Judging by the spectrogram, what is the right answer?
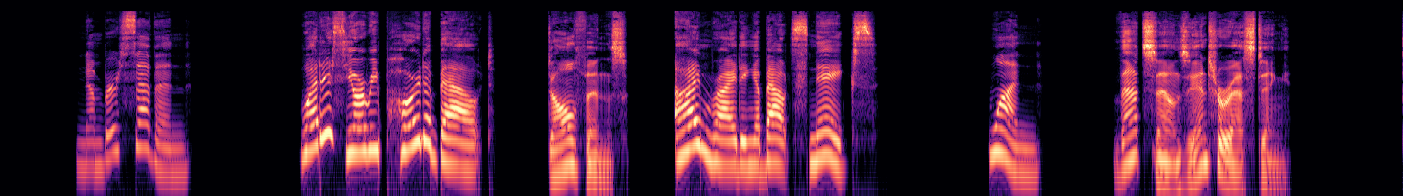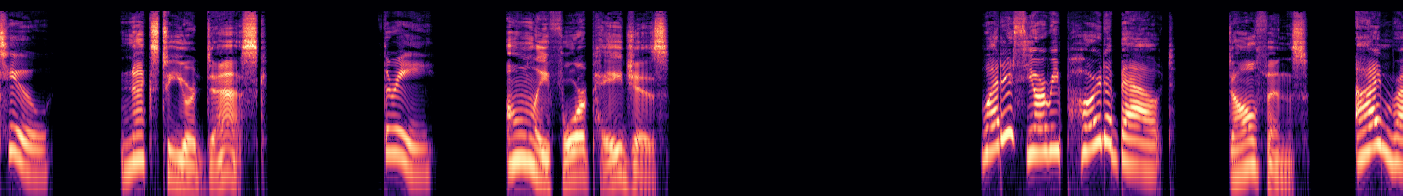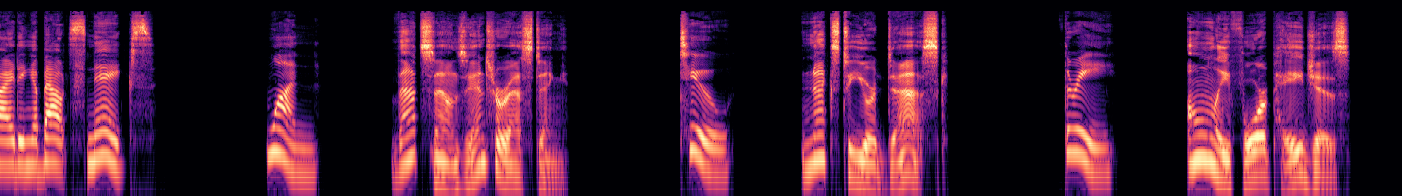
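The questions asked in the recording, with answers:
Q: I'm writing about snakes.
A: 1: That sounds interesting.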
